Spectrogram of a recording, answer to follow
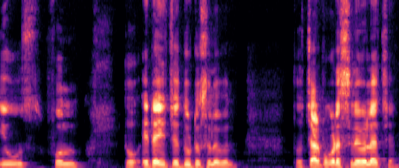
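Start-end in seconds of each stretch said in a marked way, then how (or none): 0.1-0.7 "useful" in two beats, ইউজ then ফুল; pause between syllables. Shown as a demonstration. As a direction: break "useful" briefly before ফুল. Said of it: "একটু থামছি না". ("Useful" দুবারে, মাঝে একটু থেমে)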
